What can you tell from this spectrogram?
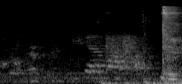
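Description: A single sneeze bursts out after a soft, breathy intake, sharp and noisy, followed by a brief rustle. It sounds fairly quiet overall.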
